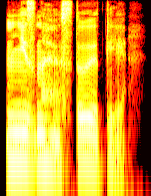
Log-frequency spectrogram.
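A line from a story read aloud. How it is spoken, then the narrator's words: Gloomy reply. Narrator (Russian): мрачно отвечает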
